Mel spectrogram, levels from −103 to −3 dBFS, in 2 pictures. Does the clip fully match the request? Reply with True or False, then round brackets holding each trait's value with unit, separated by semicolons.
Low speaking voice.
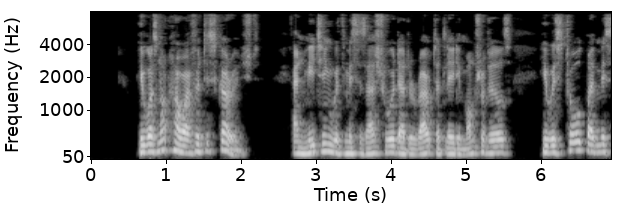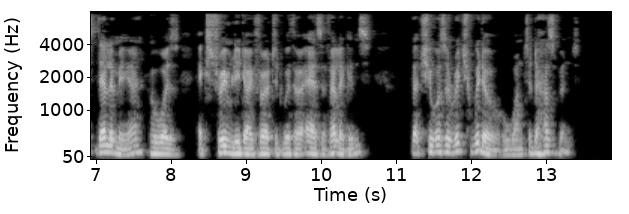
True (130 Hz)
